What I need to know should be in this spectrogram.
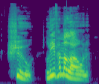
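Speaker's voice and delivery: commanding regal voice. Narrator reads a woman ordering a goose to leave a droid alone, in her best queen voice. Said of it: "Padme ordered the goose in her best queen voice".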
